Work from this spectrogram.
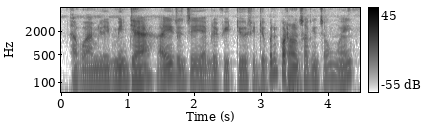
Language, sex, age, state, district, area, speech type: Nepali, male, 45-60, West Bengal, Kalimpong, rural, spontaneous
